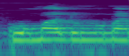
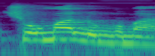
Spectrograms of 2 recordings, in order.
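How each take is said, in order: First: The name begins with a 'k' sound. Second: The name begins with a 'ch' sound. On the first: The speaker calls it wrong. "कोमा लुंगमा नहीं है" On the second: The speaker calls it right. "ये चोमा लुंगमा है"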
